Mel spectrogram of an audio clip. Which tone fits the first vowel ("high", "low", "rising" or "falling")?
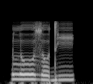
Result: high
